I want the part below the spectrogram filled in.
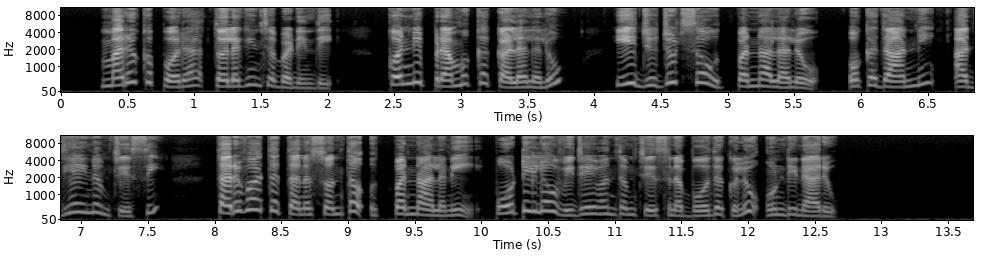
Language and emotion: Telugu, neutral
